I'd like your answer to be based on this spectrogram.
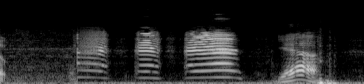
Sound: excited grunting

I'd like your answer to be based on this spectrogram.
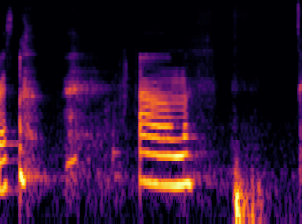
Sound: chuckles

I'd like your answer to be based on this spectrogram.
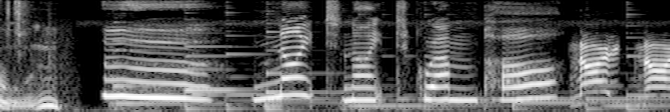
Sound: yawns

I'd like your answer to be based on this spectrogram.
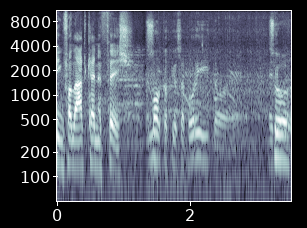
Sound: speaking Italian

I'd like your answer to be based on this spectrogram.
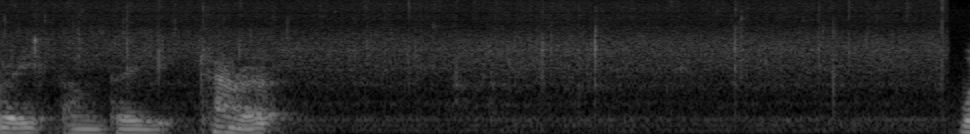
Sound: sizzle

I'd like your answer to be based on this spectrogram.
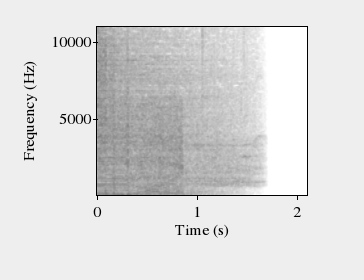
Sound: cheering

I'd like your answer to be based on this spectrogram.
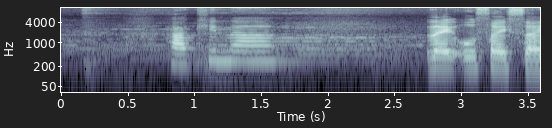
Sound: all inhale

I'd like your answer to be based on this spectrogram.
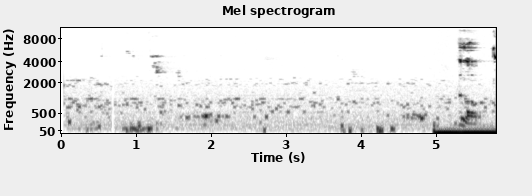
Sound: birds chirping

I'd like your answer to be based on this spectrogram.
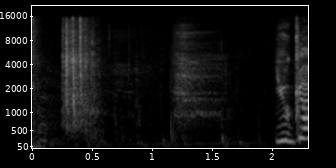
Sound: door opens; sighs

